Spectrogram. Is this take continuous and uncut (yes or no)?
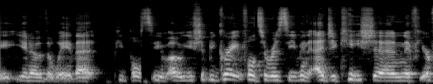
no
